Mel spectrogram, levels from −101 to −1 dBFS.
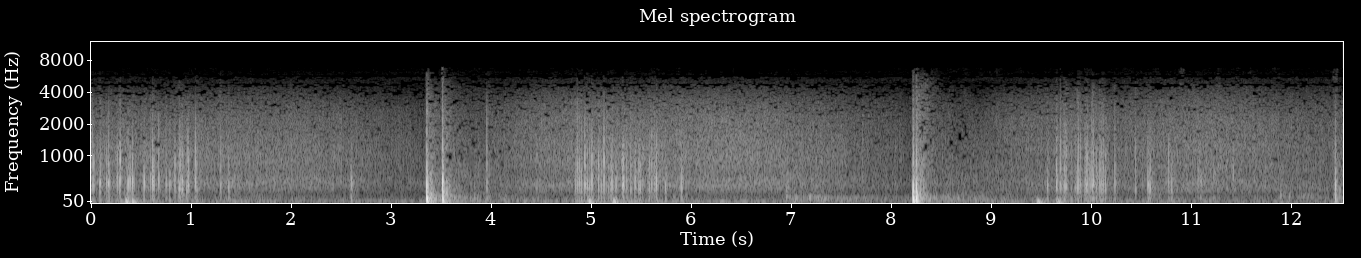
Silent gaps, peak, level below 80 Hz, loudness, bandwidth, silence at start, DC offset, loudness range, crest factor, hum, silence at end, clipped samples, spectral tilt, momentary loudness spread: none; -4 dBFS; -38 dBFS; -32 LUFS; 6 kHz; 0 s; under 0.1%; 8 LU; 28 dB; none; 0 s; under 0.1%; -6.5 dB/octave; 21 LU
